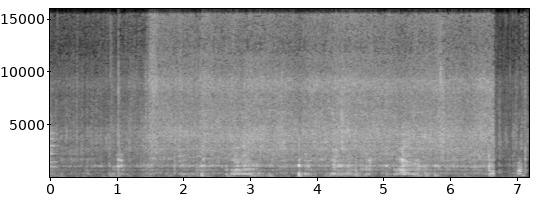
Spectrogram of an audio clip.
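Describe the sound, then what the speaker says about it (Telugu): Ginger and garlic dropped into a hot pan for a pea fry, sizzling loudly with a bright steady hiss and occasional crackles and stirring scrapes, close and continuous. "అల్లం వెల్లుల్లి వేస్తున్నాను."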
